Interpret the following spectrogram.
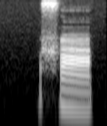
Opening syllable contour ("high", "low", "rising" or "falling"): low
